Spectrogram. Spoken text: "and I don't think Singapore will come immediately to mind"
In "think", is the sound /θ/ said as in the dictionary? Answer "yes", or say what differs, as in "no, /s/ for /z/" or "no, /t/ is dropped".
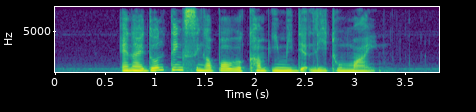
no, /t/ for /θ/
